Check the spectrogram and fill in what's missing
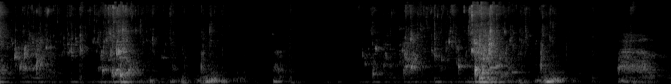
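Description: Water splashes and runs in a sink while the face is rinsed after a wet shave with a boar brush and shaving soap, coming in several uneven, fairly quiet bursts with short pauses between them.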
